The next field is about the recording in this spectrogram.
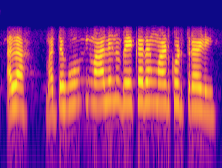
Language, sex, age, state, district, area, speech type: Kannada, female, 18-30, Karnataka, Uttara Kannada, rural, conversation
